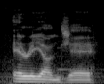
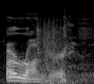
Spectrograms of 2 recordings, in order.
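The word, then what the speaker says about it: Urianger: Yeah, Arion J. No, it's Uranger. Just pronounce everything like it looks like.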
